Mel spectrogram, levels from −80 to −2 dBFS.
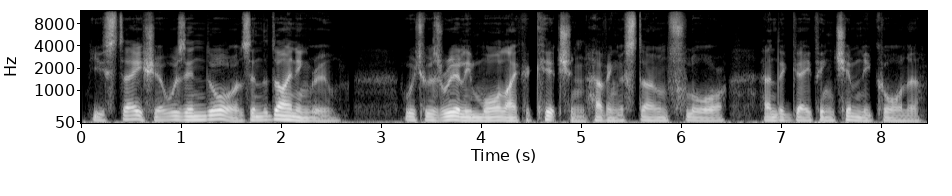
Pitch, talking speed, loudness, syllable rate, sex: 95 Hz, 165 wpm, -17 LUFS, 4.7 syllables/s, male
